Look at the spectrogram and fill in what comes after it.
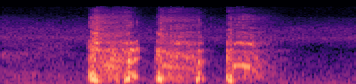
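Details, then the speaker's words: Adult man with an ongoing bad, rattly wet cough during a live stream: three quick, rough, loose coughs suggesting mucus in the airways. "There's that cough. Did you hear that cough? It is the worst cough"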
